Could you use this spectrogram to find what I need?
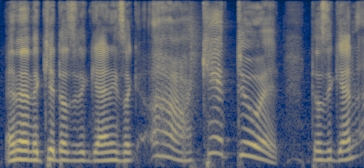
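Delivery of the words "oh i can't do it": high, whiny child imitation; mock kid whine; whining kid. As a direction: whine it like a defeated little boy. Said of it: "Stop whining".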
